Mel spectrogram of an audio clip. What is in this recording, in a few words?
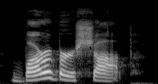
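"barber shop", English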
